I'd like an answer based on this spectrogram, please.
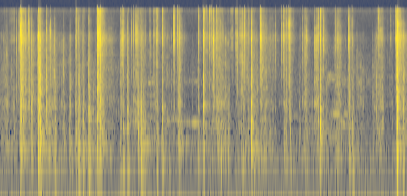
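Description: Clear plastic blister packaging crackling and clicking as it is gripped and flexed by hand, in irregular sharp clicks, the loudest one near the end.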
